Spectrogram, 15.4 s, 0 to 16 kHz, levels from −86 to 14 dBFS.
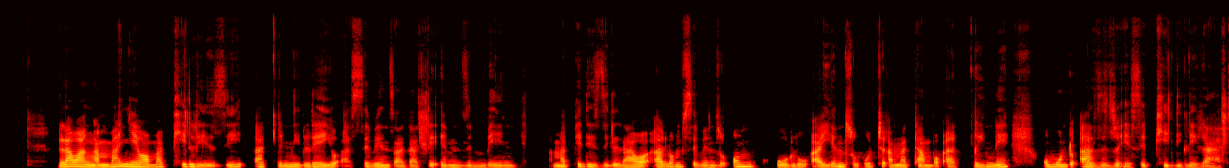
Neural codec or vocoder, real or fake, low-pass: none; real; 14.4 kHz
